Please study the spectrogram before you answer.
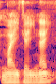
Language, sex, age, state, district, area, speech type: Bodo, male, 60+, Assam, Kokrajhar, rural, spontaneous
